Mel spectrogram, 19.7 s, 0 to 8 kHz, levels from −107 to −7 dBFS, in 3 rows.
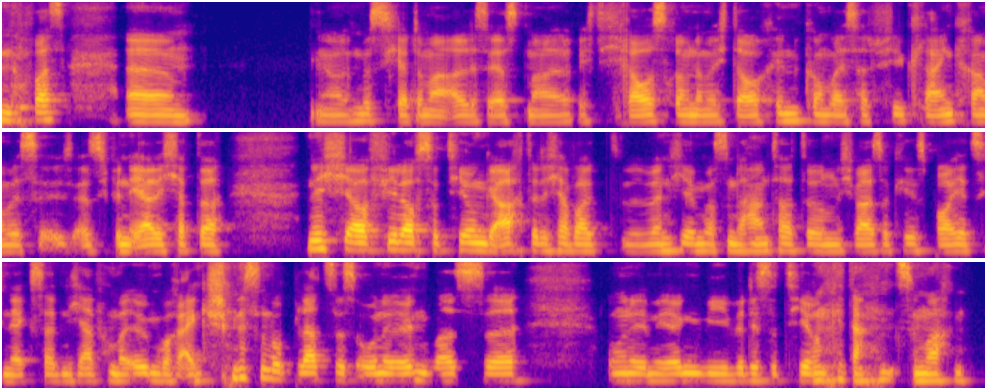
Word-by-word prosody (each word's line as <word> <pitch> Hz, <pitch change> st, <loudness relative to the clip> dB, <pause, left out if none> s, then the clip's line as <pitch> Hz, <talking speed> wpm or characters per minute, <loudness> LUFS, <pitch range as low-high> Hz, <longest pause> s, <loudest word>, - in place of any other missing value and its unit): noch 125 Hz, -2 st, -4 dB
was, 135 Hz, -1 st, +2 dB, 0.4 s
ähm. 110 Hz, 0 st, +1 dB, 0.8 s
Ja, 110 Hz, 0 st, -8 dB
da -, -, -11 dB
müsste 120 Hz, 0 st, +1 dB
ich -, -, -11 dB
halt 110 Hz, -, -3 dB
da -, -, -5 dB
mal 100 Hz, -1 st, -2 dB
alles 105 Hz, 0 st, -2 dB
erst 105 Hz, 0 st, -1 dB
mal 105 Hz, +1 st, -6 dB
richtig 110 Hz, +3 st, -12 dB
raus 110 Hz, +1 st, +3 dB
räumen, 110 Hz, -1 st, -2 dB
damit 110 Hz, 0 st, -5 dB
ich 105 Hz, 0 st, -10 dB
da -, -, -2 dB
auch 105 Hz, +1 st, -2 dB
hinkomme, 120 Hz, -2 st, -5 dB
weil 110 Hz, -, -1 dB
es 105 Hz, -, -2 dB
halt 110 Hz, -, -9 dB
viel 115 Hz, -1 st, -9 dB
Kleinkram 110 Hz, 0 st, -3 dB
ist. 110 Hz, 0 st, +3 dB
Es 120 Hz, -, -10 dB
also, 110 Hz, +1 st, -2 dB
ich -, -, -16 dB
bin 115 Hz, -, +1 dB
ehrlich, 115 Hz, 0 st, +4 dB
ich -, -, -3 dB
habe -, -, -1 dB
da 115 Hz, -1 st, 0 dB, 0.5 s
nicht 150 Hz, -1 st, +2 dB
auf 130 Hz, -1 st, +7 dB
viel 140 Hz, +1 st, +2 dB
auf 135 Hz, 0 st, +8 dB
Sortierung 130 Hz, 0 st, +3 dB
geachtet. 125 Hz, 0 st, +3 dB
Ich 120 Hz, +1 st, -5 dB
habe 120 Hz, -1 st, +1 dB
halt, 115 Hz, 0 st, -1 dB
w 110 Hz, 0 st, -12 dB
wenn 115 Hz, 0 st, -2 dB
ich 120 Hz, +2 st, -9 dB
irgendwas 120 Hz, -2 st, -2 dB
in 120 Hz, -, 0 dB
der 115 Hz, -, -3 dB
Hand 120 Hz, +1 st, -2 dB
hatte 120 Hz, 0 st, -2 dB
und 115 Hz, 0 st, -3 dB
ich 115 Hz, -, -9 dB
weiß: 115 Hz, 0 st, +1 dB
„Okay, 115 Hz, +2 st, -10 dB
das 120 Hz, 0 st, -5 dB
brauche 115 Hz, -1 st, -1 dB
ich -, -, -2 dB
jetzt 115 Hz, 0 st, 0 dB
die -, -, -5 dB
nächste 110 Hz, -1 st, -1 dB
Zeit 115 Hz, -, -5 dB
nicht“ 115 Hz, 0 st, -5 dB
einfach 115 Hz, 0 st, -5 dB
mal 120 Hz, -2 st, -1 dB
irgendwo 125 Hz, -1 st, 0 dB
reingeschmissen, 145 Hz, +10 st, +3 dB
wo 145 Hz, -, +1 dB
Platz 130 Hz, -1 st, +1 dB
ist, 130 Hz, -, +2 dB
ohne 125 Hz, 0 st, 0 dB
irgendwas, 120 Hz, -1 st, +2 dB
äh 125 Hz, 0 st, +1 dB, 0.6 s
ohne 125 Hz, -1 st, -2 dB
mir 120 Hz, 0 st, -2 dB
irgendwie 120 Hz, 0 st, -1 dB
über 120 Hz, +1 st, -5 dB
die 125 Hz, -, -2 dB
Sortierung 125 Hz, +1 st, 0 dB
Gedanken 130 Hz, -1 st, -3 dB
zu -, -, +8 dB
machen. 125 Hz, +1 st, -1 dB
120 Hz, 255 wpm, -24 LUFS, 110-125 Hz, 0.8 s, auf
